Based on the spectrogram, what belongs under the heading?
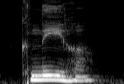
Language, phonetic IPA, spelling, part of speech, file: Ukrainian, [ˈknɪɦɐ], книга, noun, Uk-книга.ogg
- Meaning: book (elevated)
